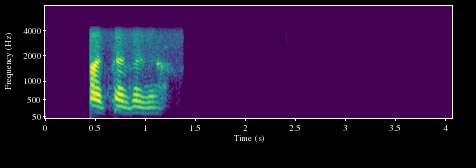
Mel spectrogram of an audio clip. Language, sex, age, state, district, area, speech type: Santali, male, 30-45, West Bengal, Bankura, rural, conversation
